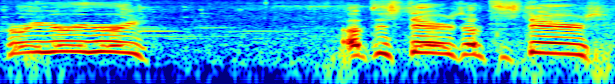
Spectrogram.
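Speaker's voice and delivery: high, coaxing call to the dog. Real, not acted. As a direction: urge the dog up the stairs.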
